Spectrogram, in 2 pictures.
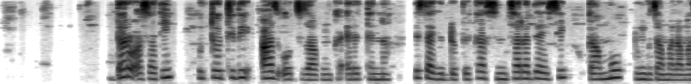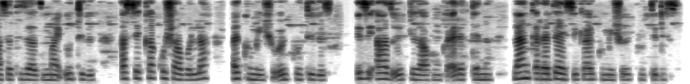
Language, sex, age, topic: Gamo, female, 25-35, government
